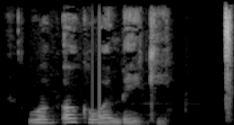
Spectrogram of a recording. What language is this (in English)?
Luo (Kenya and Tanzania)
